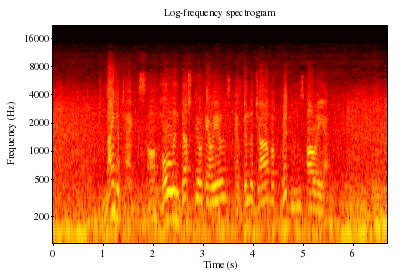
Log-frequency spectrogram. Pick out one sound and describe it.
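A man speaks tersely over a crackling aircraft intercom.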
